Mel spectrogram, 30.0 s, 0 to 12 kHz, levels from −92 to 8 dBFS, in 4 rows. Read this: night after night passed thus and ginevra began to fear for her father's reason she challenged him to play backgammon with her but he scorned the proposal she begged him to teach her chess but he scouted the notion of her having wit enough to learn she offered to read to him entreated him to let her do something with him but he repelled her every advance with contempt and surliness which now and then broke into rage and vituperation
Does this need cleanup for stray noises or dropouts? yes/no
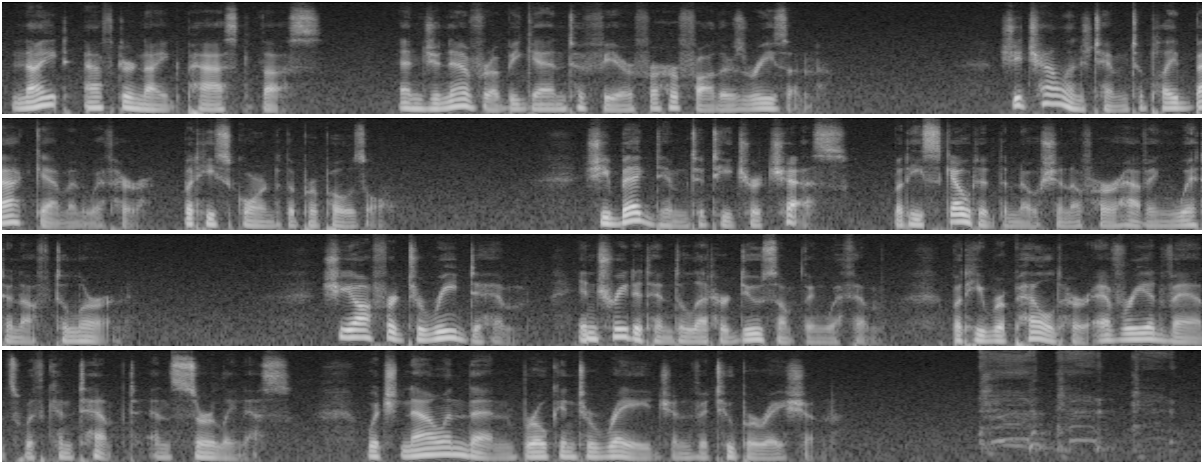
yes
